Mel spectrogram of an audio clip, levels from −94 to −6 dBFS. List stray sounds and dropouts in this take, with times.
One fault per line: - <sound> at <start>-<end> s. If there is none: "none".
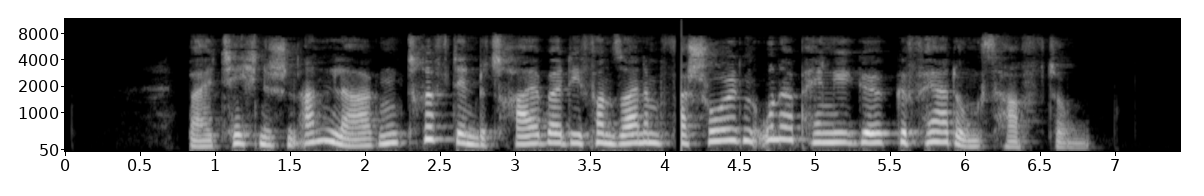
- dropout at 4.1-4.1 s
